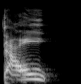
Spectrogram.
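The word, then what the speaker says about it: DoH: You got to stop mispronouncing that. It's DOE!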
